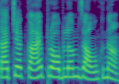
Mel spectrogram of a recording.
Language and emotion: Goan Konkani, neutral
